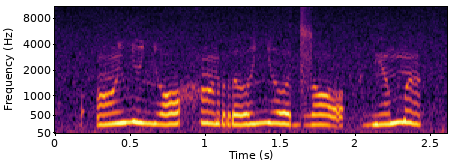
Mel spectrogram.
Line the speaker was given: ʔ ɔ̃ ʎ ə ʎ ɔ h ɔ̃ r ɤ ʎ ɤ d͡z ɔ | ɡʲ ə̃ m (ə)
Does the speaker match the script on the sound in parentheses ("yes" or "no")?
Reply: no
